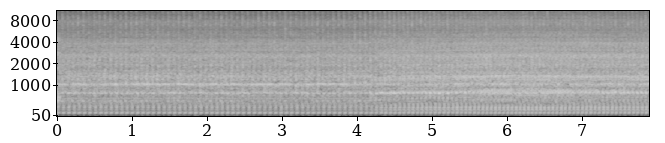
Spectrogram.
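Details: Huoniao HN125 single-cylinder motorcycle with a newly fitted replacement carb, warming up after a cold start with the choke off and the idle screw turned up a bit. It gives a quick, even putter that rises slightly as it warms and runs cleanly. Normal warm-up idle.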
